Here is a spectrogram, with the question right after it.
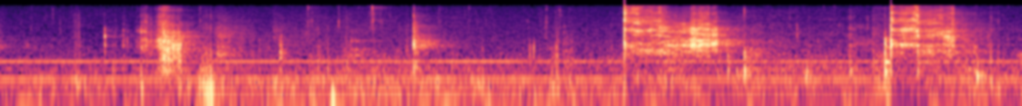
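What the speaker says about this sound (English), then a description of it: "Give that a mix." Spiced prawns being mixed in a bowl with a spoon, giving a few separate bursts of wet scraping and clinking, close and moderately loud, with no talk.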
